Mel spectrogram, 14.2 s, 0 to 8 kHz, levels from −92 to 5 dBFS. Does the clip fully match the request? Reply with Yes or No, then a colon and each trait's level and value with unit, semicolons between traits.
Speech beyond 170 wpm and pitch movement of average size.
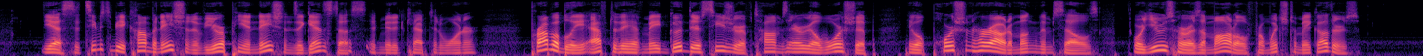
No: average, 190 wpm; wide, 6.7 semitones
